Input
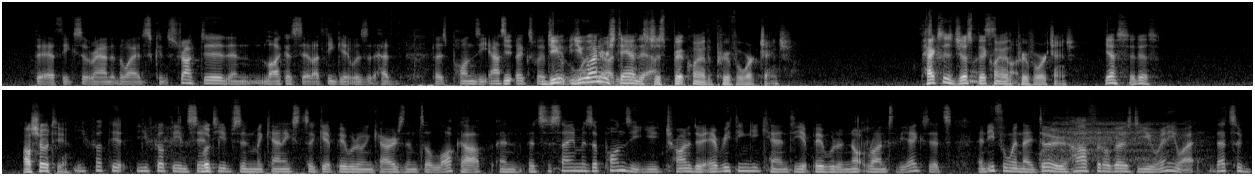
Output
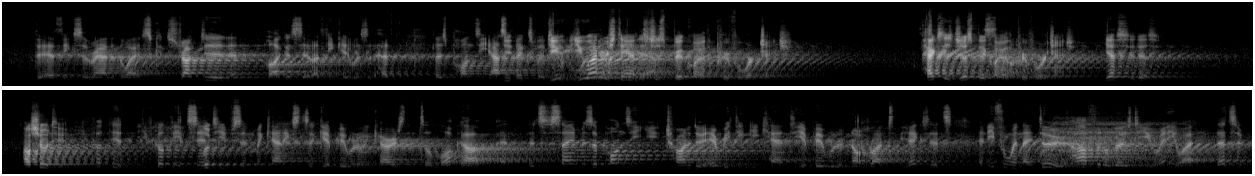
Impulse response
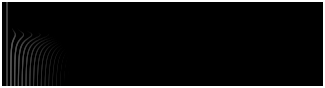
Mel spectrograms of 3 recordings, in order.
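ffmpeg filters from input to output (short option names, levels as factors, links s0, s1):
-filter_complex "[0:a]highpass=f=1100:w=0.5412,highpass=f=1100:w=1.3066,asplit=2[s0][s1];[1:a]atrim=start_sample=2205,asetrate=24255,aresample=44100[s2];[s1][s2]afir=irnorm=-1:irlink=0,volume=0.2[s3];[s0][s3]amix=inputs=2:normalize=0"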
